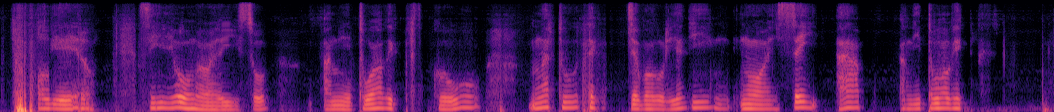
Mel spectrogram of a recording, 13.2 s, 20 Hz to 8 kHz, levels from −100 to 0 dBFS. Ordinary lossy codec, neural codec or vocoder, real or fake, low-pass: none; codec, 16 kHz in and 24 kHz out, 0.6 kbps, FocalCodec, streaming, 4096 codes; fake; 7.2 kHz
